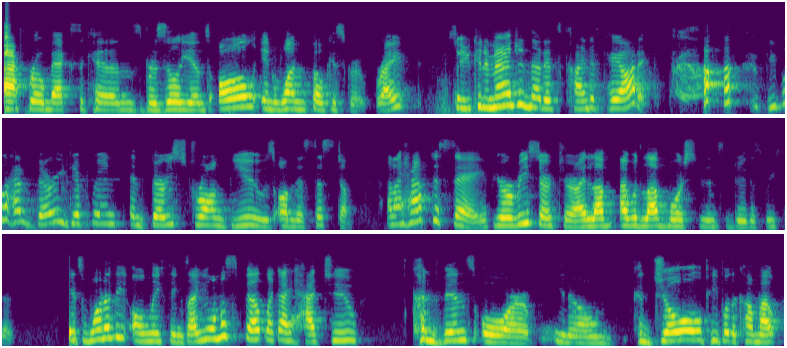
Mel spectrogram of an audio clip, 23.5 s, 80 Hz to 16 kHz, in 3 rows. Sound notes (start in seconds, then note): 6.7 laughs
